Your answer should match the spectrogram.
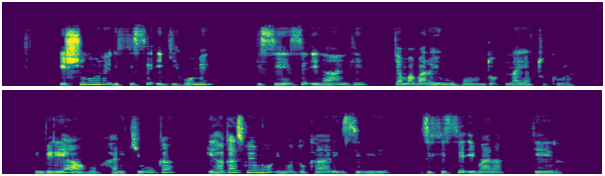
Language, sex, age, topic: Rundi, female, 36-49, education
